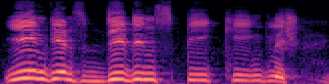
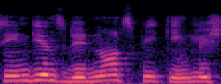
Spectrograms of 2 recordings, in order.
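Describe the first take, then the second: First: Did and not merge into one word. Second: The words did and not are said separately.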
